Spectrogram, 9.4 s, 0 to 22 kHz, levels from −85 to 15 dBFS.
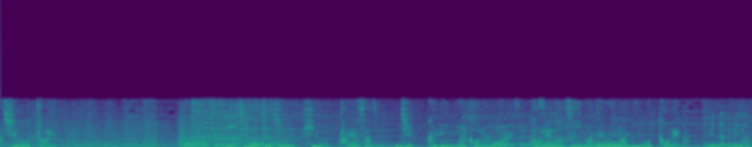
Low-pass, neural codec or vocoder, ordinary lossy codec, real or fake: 7.2 kHz; none; none; real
